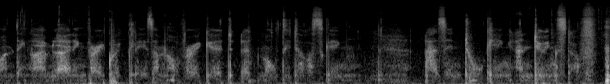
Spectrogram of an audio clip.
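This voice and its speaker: Against noticeable background noise, a woman whispers at a moderate pace. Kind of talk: ASMR whispered talk to camera. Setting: budget home mic setup. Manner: whispered, soft-spoken.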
